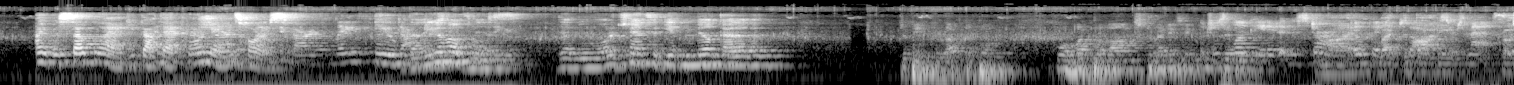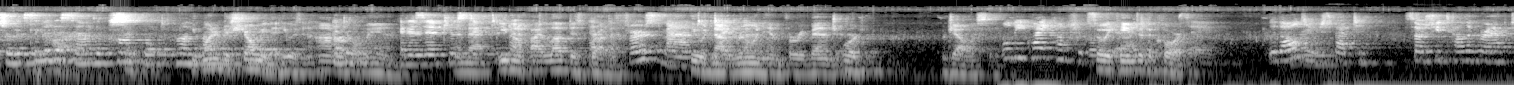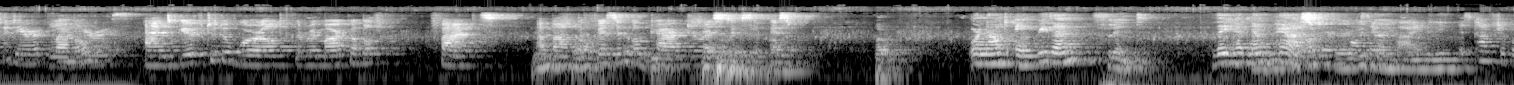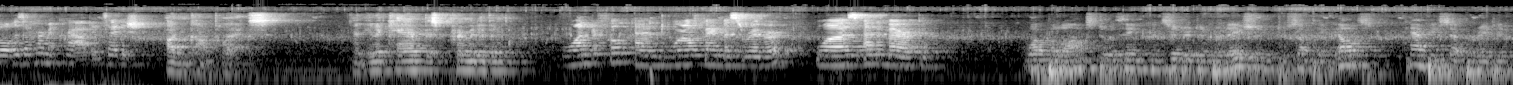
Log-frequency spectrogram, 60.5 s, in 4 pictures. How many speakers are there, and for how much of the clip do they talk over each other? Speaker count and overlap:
9, about 39%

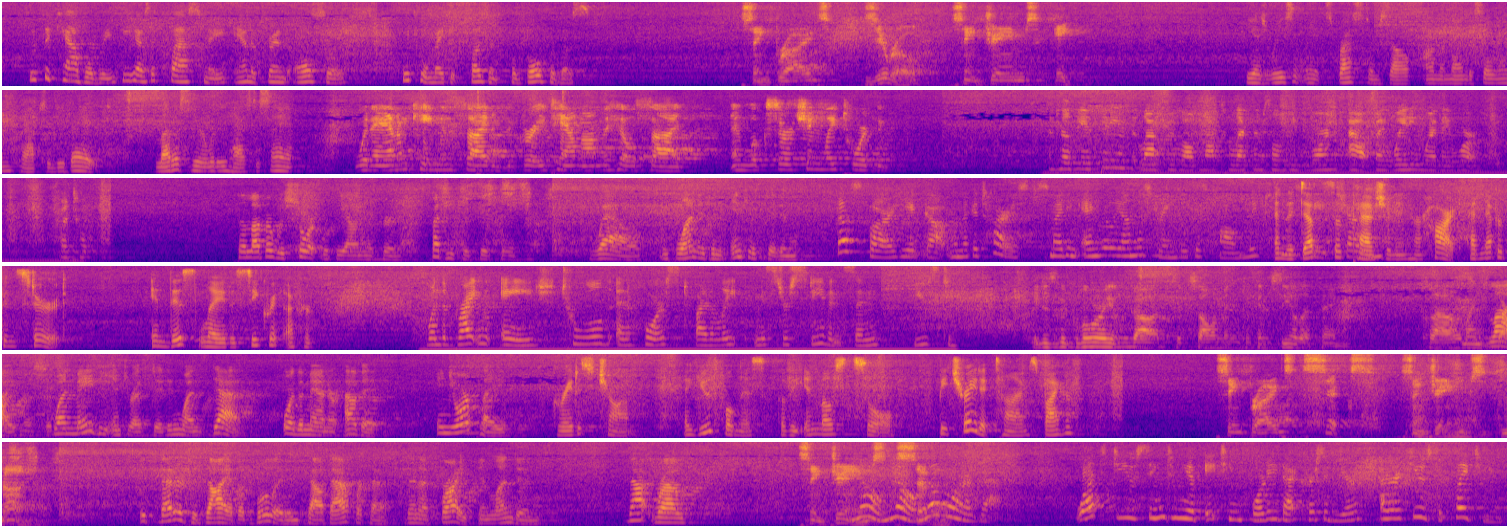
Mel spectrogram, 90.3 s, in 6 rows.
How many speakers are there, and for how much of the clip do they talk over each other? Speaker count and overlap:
10, about 4%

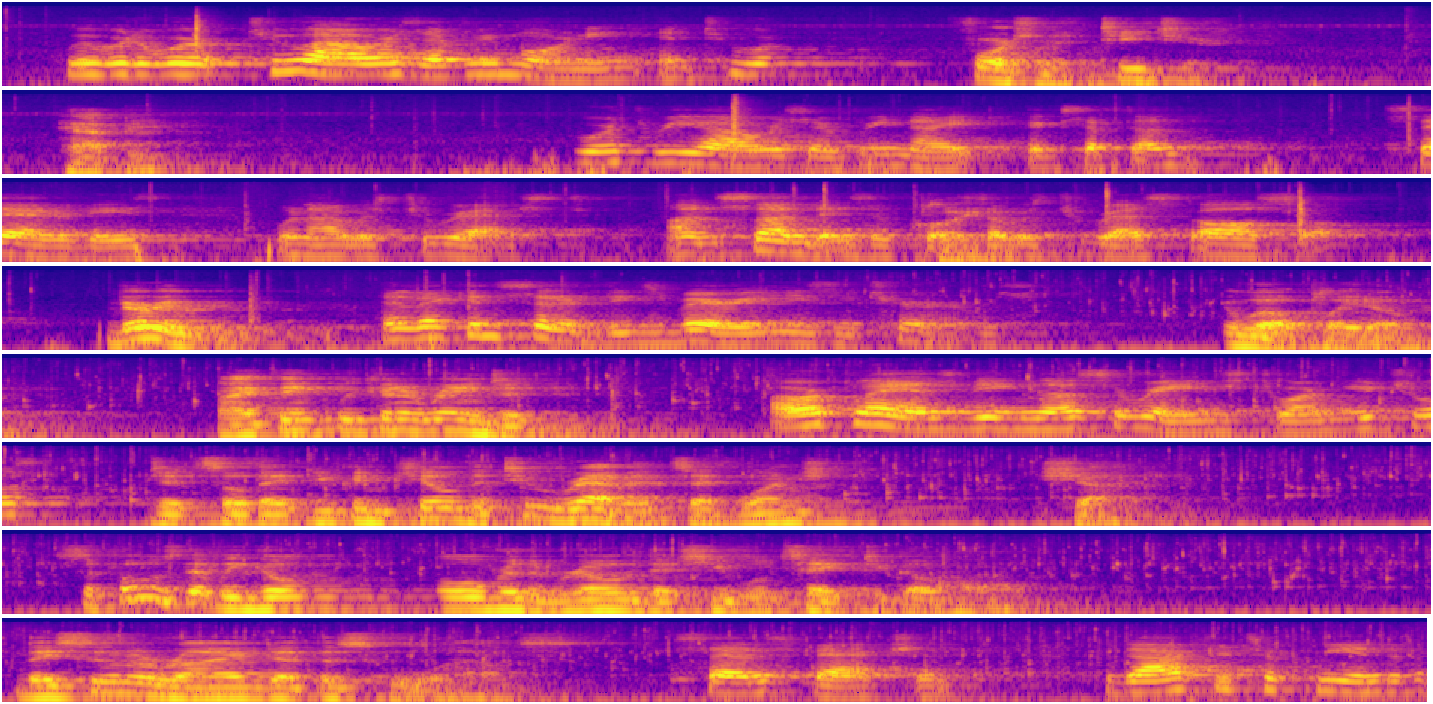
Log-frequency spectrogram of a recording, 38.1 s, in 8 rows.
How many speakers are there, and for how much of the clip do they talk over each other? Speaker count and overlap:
2, about 4%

